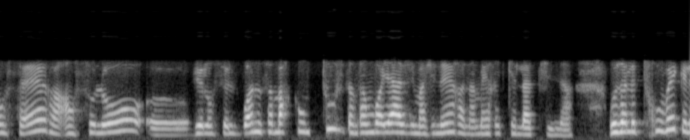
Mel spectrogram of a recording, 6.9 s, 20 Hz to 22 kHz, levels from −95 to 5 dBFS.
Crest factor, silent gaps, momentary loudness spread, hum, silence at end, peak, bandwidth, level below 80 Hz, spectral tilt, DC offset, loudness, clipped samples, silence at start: 20 dB; none; 10 LU; none; 0 s; 0 dBFS; 3.9 kHz; -68 dBFS; -9 dB/octave; under 0.1%; -21 LUFS; under 0.1%; 0 s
